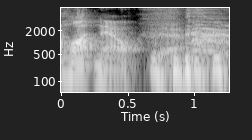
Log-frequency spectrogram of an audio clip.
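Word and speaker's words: Hotenow: a volcano yeah mount hot now really i i choose to believe that's haute now it probably is but it is spelt hot enough yeah h-o-t-e-n-o-w yeah that's hot now someone else wanted to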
